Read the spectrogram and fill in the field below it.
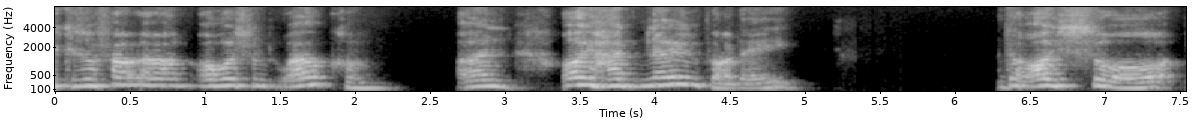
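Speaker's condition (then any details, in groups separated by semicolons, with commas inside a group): Cerebral palsy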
